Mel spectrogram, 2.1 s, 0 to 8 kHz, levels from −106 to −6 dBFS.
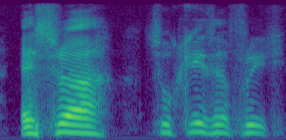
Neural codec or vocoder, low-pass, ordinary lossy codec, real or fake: none; 7.2 kHz; none; real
